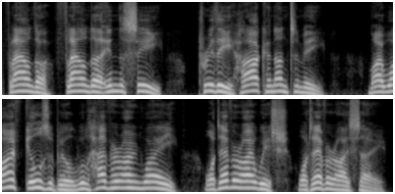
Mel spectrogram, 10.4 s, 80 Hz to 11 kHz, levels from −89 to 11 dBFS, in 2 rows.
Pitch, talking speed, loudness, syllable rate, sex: 185 Hz, 130 wpm, -16 LUFS, 3.9 syllables/s, male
